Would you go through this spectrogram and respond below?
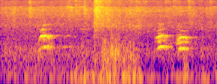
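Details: Beagle during rescue dog training to find victims: a short bark, a burst of rustling noise, then two quick clear barks in succession, with steady low rumble of wind or vehicle noise.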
